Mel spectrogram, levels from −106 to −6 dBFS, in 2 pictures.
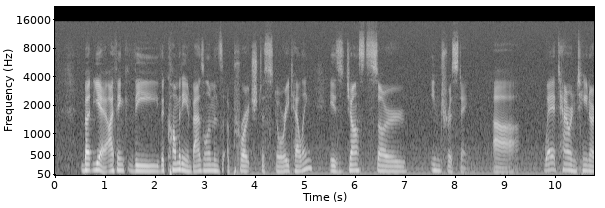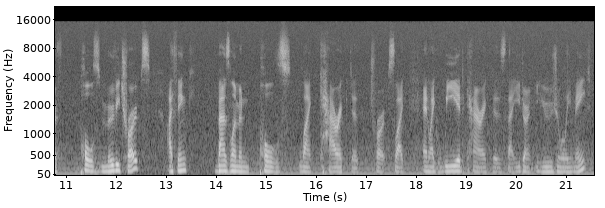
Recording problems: hiss; noticeable; throughout; 15 dB below the speech
electrical hum; faint; from 3.5 to 12 s and from 14 s on; 60 Hz, 30 dB below the speech

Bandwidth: 15 kHz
